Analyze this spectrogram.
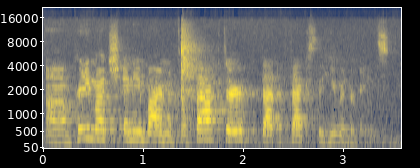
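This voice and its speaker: At a very fast pace, a woman with fairly high pitch and fairly even intonation talks over noticeable background noise and audible room echo. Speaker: forensic anthropology researcher presenting thesis. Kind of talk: conference talk. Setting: symposium with live audience. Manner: quiet.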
